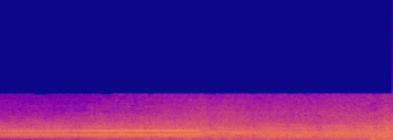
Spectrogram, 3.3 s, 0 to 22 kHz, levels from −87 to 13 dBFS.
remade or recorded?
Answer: recorded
